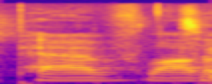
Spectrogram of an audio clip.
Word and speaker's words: Pavlovitz: And I'm not entirely sure how to pronounce his name, John Pavlovitz, Pavlovitz. – Sounds right.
